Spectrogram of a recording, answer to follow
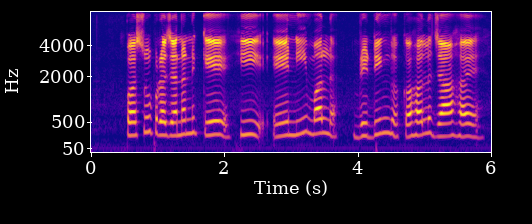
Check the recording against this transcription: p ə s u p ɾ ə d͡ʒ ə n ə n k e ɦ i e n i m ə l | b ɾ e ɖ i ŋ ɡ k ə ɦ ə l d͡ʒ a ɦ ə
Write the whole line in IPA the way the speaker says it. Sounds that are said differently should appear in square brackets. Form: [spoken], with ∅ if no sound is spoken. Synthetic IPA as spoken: p ə s u p ɾ ə d͡ʒ ə n ə n k e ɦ i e n i m ə l | b ɾ [i] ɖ i ŋ ɡ k ə ɦ ə l d͡ʒ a ɦ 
